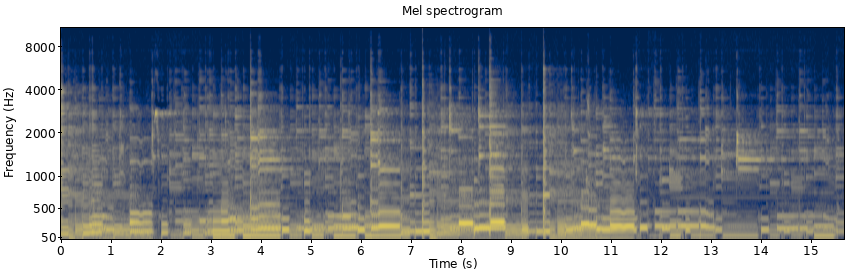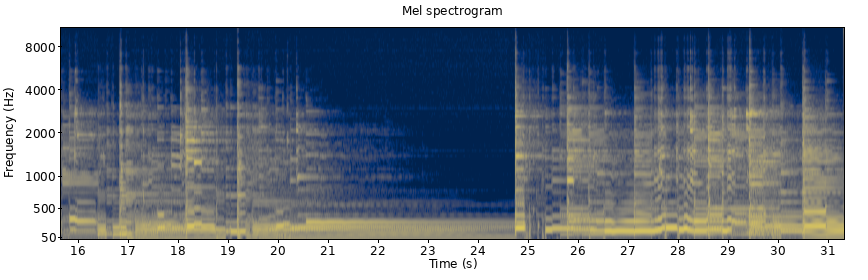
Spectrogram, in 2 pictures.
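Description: Jaguar-style electric bass guitar played fingerstyle, a run of plucked notes. About twenty seconds in, one low note is held and rings out for about four seconds before the playing picks up again.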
